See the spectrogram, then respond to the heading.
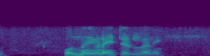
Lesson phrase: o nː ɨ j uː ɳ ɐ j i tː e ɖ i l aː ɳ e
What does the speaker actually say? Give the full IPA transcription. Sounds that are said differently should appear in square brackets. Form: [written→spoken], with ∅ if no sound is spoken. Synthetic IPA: o nː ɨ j [uː→u] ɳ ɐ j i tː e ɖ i l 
